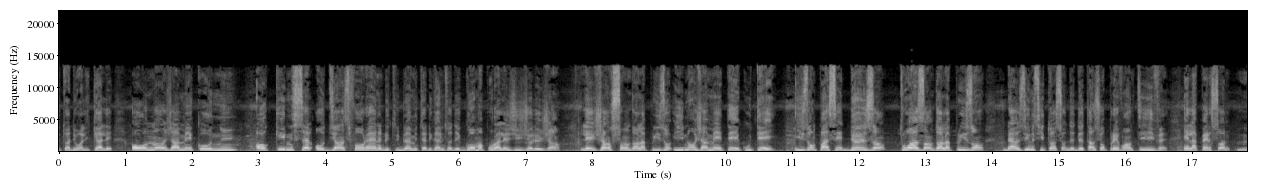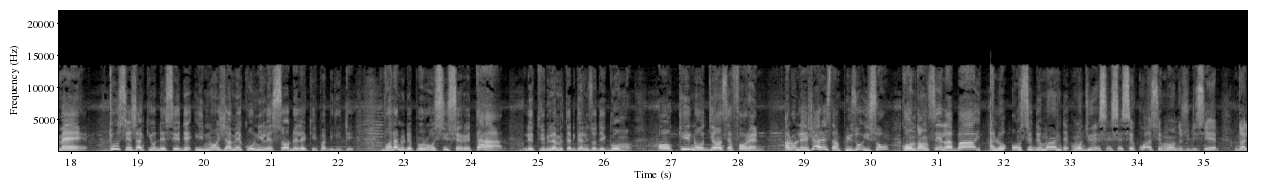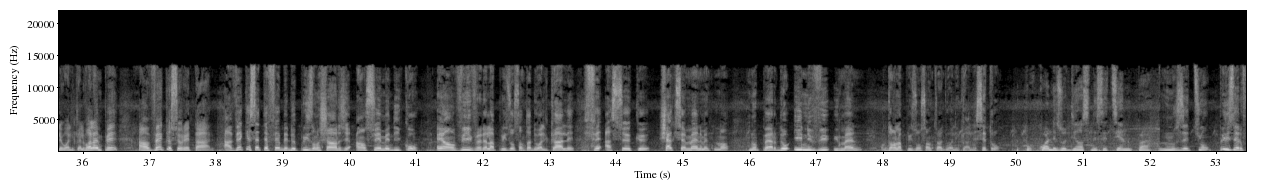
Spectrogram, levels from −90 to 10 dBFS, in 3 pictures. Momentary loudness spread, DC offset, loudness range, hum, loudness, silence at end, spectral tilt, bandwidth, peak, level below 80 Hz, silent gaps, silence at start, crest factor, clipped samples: 9 LU; under 0.1%; 3 LU; none; -20 LUFS; 0 s; -4 dB/octave; 13.5 kHz; -2 dBFS; -48 dBFS; none; 0 s; 18 dB; under 0.1%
